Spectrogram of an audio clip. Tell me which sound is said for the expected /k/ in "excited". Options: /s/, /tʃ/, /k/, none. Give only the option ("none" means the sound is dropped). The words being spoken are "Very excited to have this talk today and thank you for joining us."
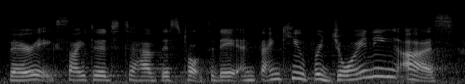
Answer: /k/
